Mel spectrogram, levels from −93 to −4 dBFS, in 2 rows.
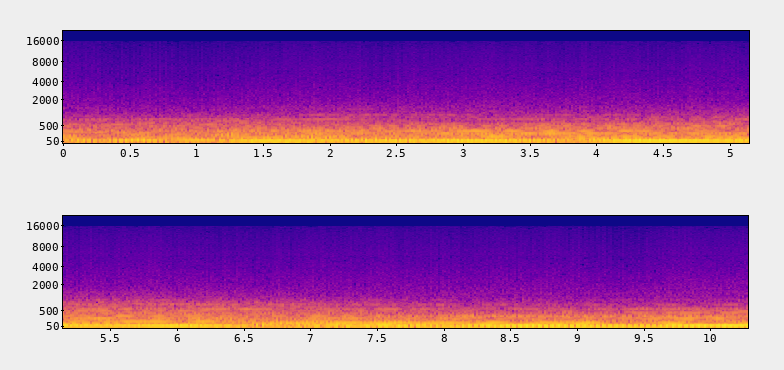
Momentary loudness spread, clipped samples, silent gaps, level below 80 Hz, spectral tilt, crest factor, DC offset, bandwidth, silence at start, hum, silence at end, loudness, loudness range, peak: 5 LU; under 0.1%; none; -16 dBFS; -11 dB/octave; 12 dB; 2%; 2 kHz; 0 s; none; 0 s; -19 LUFS; 2 LU; -4 dBFS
